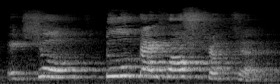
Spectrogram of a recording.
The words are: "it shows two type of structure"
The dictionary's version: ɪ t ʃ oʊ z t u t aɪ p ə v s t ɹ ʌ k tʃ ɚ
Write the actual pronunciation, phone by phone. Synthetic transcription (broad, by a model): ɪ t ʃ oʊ t u t aɪ p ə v s t ɹ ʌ k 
